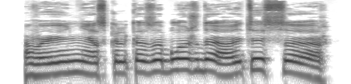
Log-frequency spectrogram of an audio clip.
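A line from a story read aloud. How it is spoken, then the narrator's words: Mocking robotic drawl. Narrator (Russian): издевательски протянул робот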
